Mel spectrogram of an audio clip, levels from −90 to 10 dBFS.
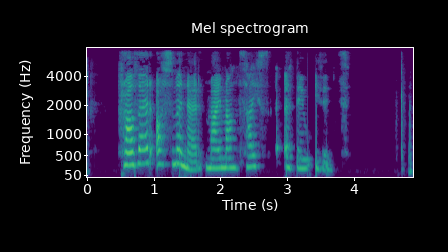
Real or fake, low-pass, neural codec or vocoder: real; 7.2 kHz; none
